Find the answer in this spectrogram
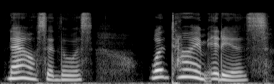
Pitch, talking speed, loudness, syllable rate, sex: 255 Hz, 155 wpm, -16 LUFS, 3.4 syllables/s, female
